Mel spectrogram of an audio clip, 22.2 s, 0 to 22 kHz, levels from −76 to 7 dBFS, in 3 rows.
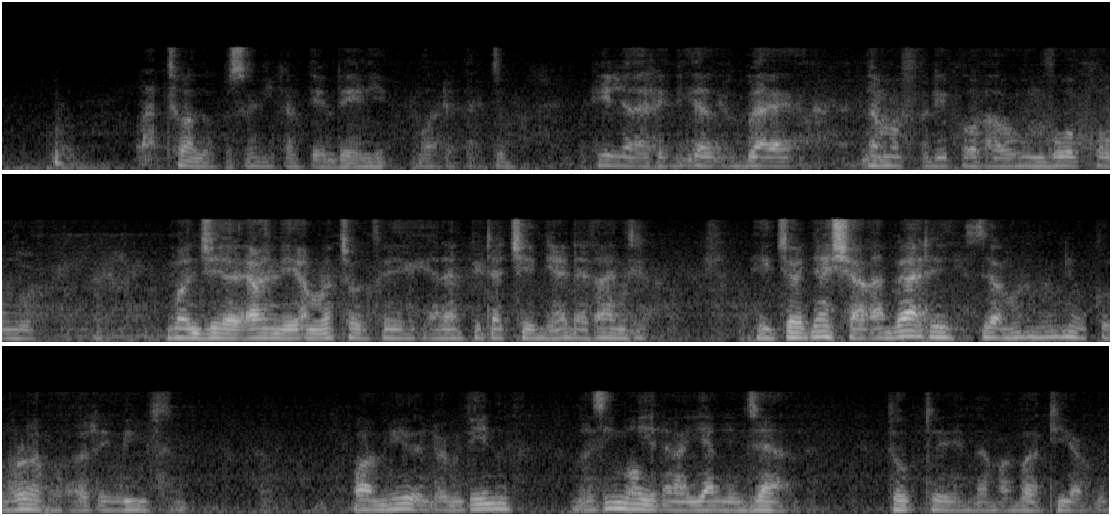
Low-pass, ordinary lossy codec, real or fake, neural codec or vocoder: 7.2 kHz; MP3, 64 kbps; fake; codec, 16 kHz in and 24 kHz out, 0.6 kbps, FocalCodec, streaming, 4096 codes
